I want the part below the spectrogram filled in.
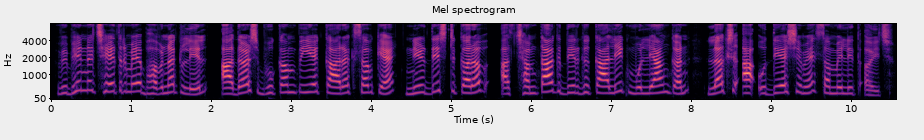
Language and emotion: Maithili, neutral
